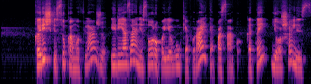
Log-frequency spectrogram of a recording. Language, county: Lithuanian, Marijampolė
